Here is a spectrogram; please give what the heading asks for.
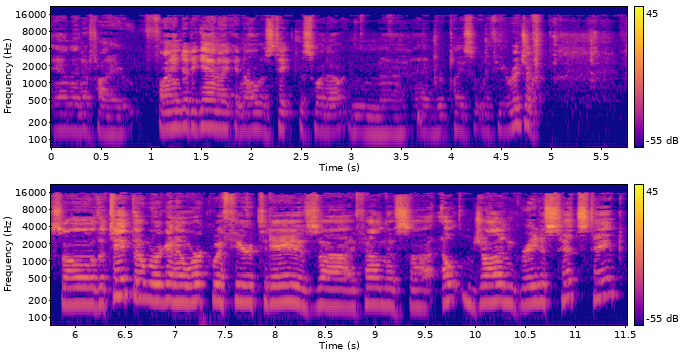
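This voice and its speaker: A middle-aged man giving a casual, unscripted how-to explanation, halting and thinking aloud as he goes. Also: a little high. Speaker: hobbyist host of a DIY tutorial. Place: small indoor home workshop at a desk, later at a computer.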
